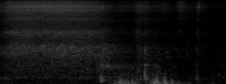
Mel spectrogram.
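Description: A heavy ceramic toilet thumps down onto cardboard.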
